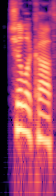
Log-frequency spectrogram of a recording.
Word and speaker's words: Chillicothe: Chillicothe is how you pronounce it.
